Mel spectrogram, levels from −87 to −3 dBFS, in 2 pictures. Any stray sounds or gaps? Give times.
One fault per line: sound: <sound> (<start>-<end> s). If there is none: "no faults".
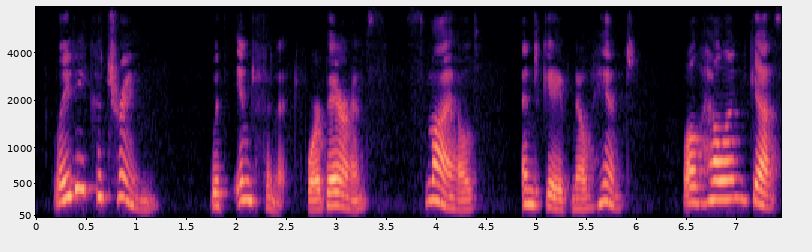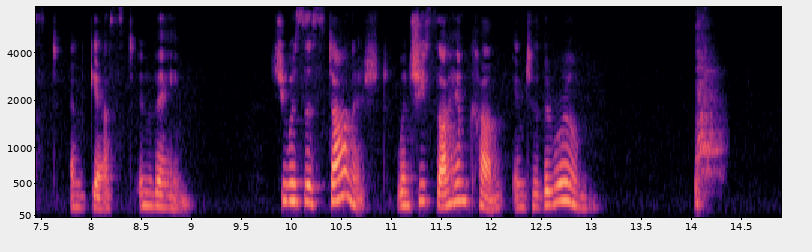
sound: bark (14.0-14.4 s)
